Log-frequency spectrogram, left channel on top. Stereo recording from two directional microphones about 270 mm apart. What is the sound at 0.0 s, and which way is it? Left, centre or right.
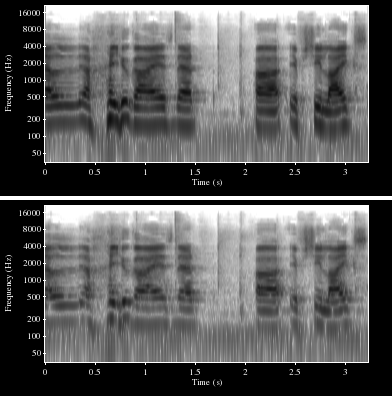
Speech, left.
